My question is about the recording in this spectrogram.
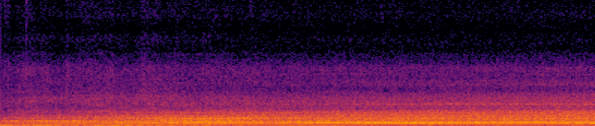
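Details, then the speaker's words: Maytag washer spinning a small load with one towel deliberately placed to one side to check the snubber ring: low hum climbs slowly in pitch as the drum reaches very high RPM, no banging or thumping; spin normal. "So these have very, very high RPMs. So your clothes almost come out dry. They're so fast."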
